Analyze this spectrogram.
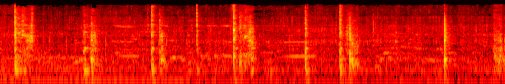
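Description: A cooking utensil stirring vegetables and shrimp in a frying pan, clinking and scraping against the pan in short, irregular strokes, with some frying in the background.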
